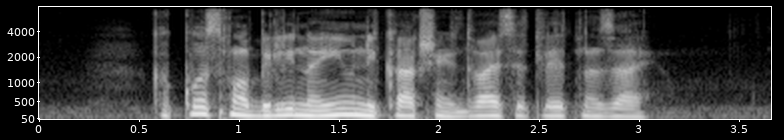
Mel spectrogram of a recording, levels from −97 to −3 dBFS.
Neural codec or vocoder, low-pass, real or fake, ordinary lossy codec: none; 7.2 kHz; real; none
